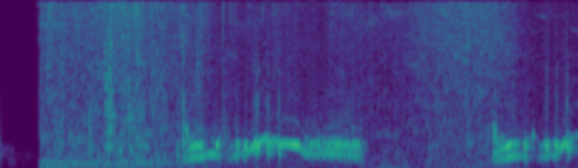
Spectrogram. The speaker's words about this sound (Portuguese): Olha, tem dois ali. Ah, não, com esses pombos, esses dois safados não gostam muito de perguntas, e um dos pombos só fala a verdade, o outro só fala mentira.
